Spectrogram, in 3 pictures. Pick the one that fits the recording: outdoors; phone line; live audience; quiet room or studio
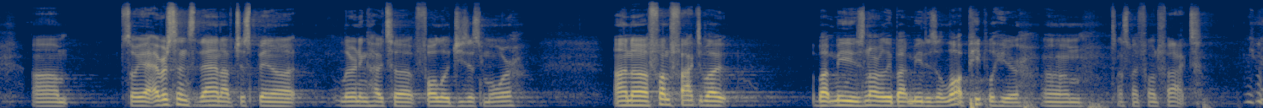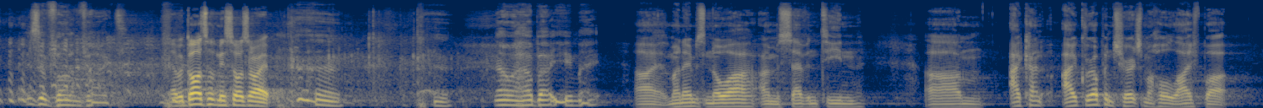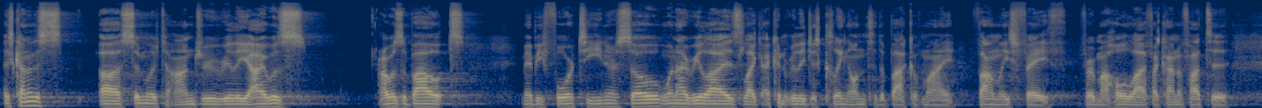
live audience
